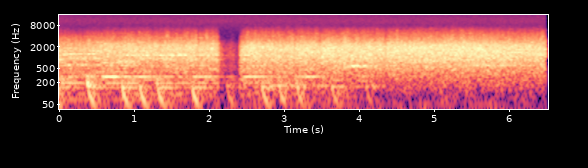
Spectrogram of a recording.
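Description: A pop song's backing band with drums plays out its last bars, then breaks off about two seconds in after a short dropout. A steady, even wash of studio-audience applause follows.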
